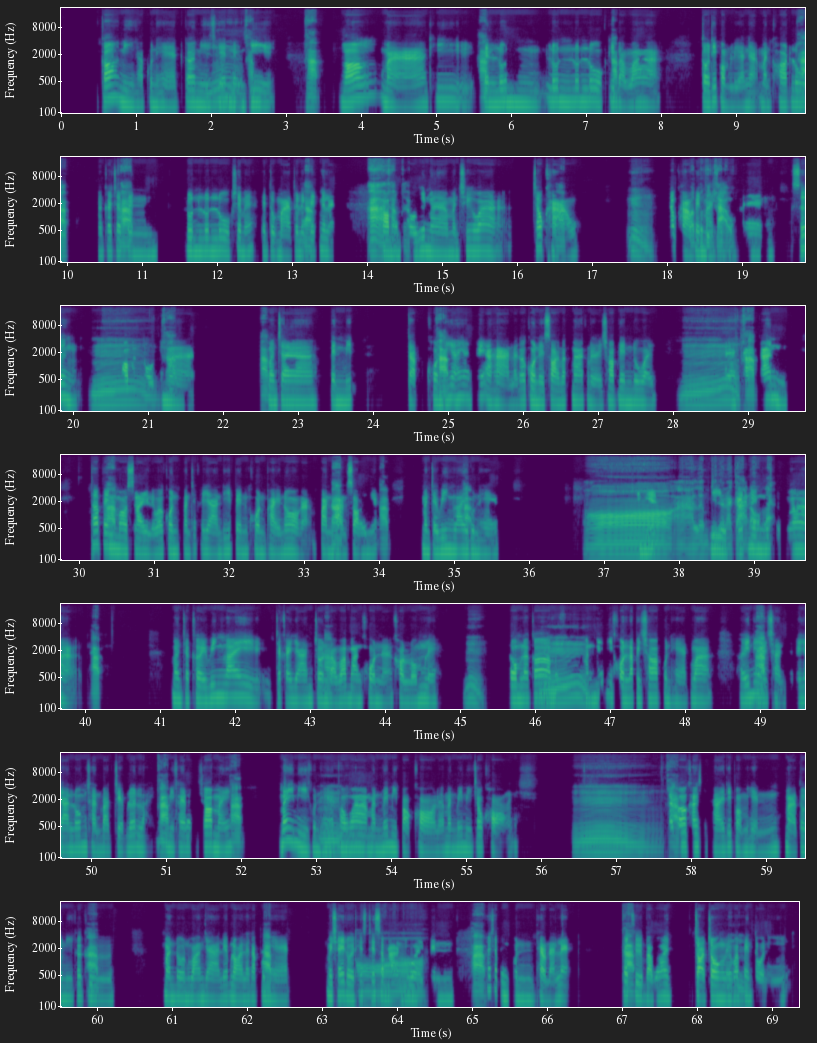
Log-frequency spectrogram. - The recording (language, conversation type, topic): Thai, unstructured, สัตว์จรจัดส่งผลกระทบต่อชุมชนอย่างไรบ้าง?
- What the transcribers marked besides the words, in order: static; distorted speech; other noise; tapping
